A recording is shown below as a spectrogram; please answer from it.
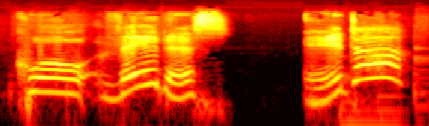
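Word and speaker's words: Quo Vadis, Aida?: Quo Vadis Aida? Quo Vadis Aida. Oh, there you go. Vadis? Vadis. Vadis? Vadis. It's just okay. Just how it's spelled.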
